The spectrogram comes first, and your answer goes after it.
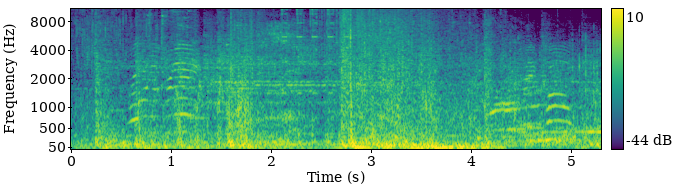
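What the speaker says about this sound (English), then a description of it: "Throwing a grenade!" A grenade explodes in the video game Gears of War: E-Day, a heavy boom that swells out of dense battle noise with scattered gunfire and rumbling debris around it.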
